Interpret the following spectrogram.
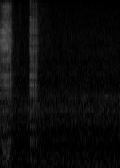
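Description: Two quick spritzes from a pump spray bottle, a short hiss right at the start and a second, shorter one just over half a second later, misting to wet the eyeshadow. Near silence follows.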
